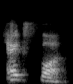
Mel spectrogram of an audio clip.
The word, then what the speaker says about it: export: a prefix and so when we use it as a noun it becomes x parts all right so you can see when it is when a two-syllable word is used as a noun and also as a verb you can stress the first syllable even though it is a prefix if it is used as a noun all right so we have export so those are exceptions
